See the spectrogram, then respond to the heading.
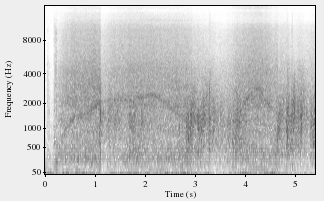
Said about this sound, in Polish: Jeżeli przychodzą wycieczki, to właśnie jedną z atrakcji jest maszyna do wiatru.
